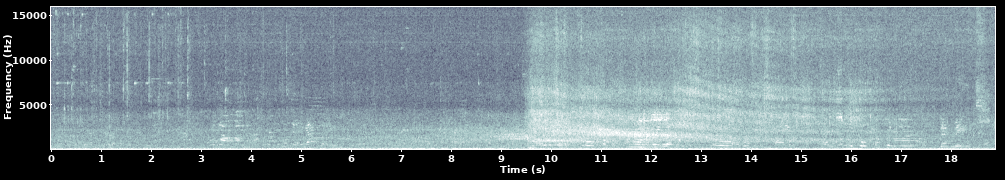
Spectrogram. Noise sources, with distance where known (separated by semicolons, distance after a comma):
person or small group talking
